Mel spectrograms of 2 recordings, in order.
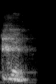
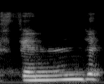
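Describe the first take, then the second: First: The N is short and the final sound is T. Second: The N is long and the final D is voiced. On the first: The speaker calls it wrong. "if I don't make the N longer, I end up pronouncing fin. It's too short and it's a T" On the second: The speaker calls it right. "extend that sound to be able to pronounce the D more easily"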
